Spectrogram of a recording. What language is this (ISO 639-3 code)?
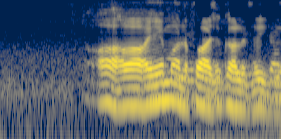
pan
